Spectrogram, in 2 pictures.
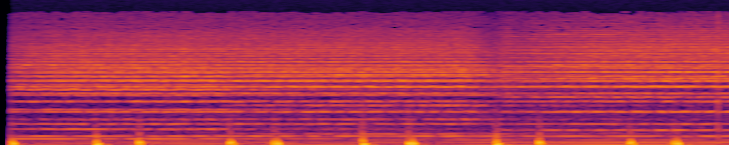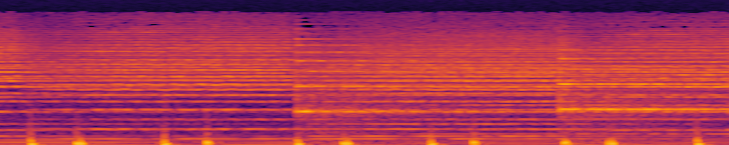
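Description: Heartbeat sound, a lub-dub pair of low thumps about once a second, over intro music of held chords that shift every two seconds or so.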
